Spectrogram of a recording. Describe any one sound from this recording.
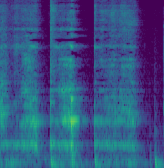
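A spoon scrapes against a pot.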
